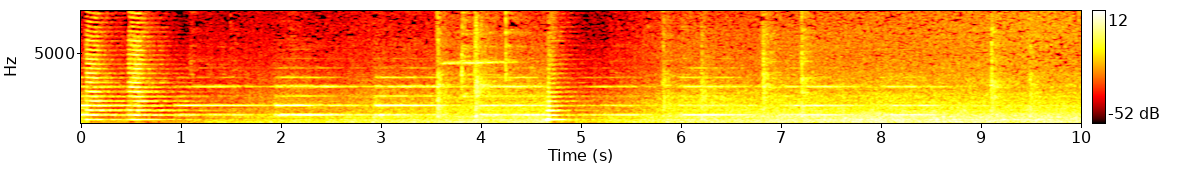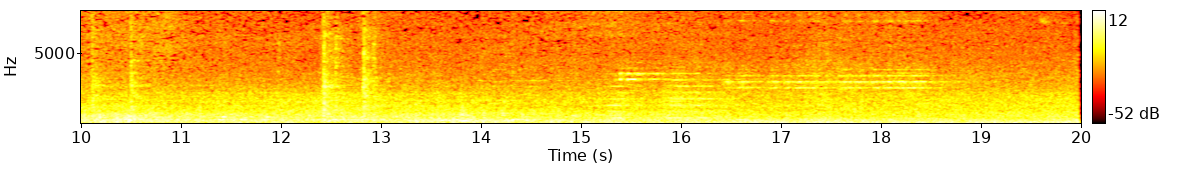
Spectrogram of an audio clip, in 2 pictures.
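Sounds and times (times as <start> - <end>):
train rumble: 0.0 - 17.8
wheel clacks over rail joints: 3.6 - 4.6, 5.8 - 15.0.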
